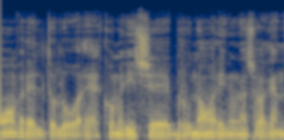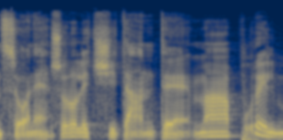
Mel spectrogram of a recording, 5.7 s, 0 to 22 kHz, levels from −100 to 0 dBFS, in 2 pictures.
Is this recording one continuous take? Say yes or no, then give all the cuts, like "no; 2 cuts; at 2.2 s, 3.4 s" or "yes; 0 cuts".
no; 1 cut; at 3.3 s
